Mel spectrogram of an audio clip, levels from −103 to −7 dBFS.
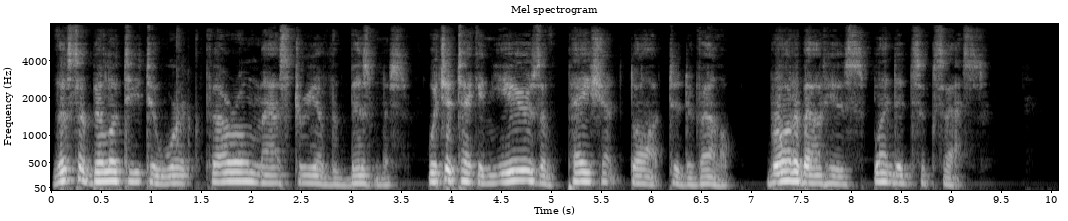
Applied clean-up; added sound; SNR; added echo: neural mask model DeepFilterNet 3.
